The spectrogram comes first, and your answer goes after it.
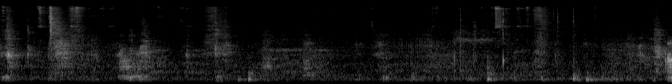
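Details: Howie, a six-month-old Havanese puppy, plays with Remy, a miniature schnauzer, recorded with a Sony a6000; brief high yelps and rustling bursts come in quick irregular clusters over about seven seconds.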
